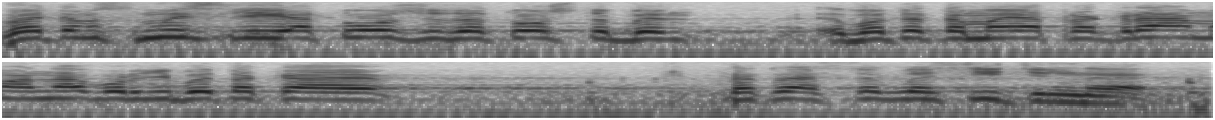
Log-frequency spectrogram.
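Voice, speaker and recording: An extremely high-pitched man at a fairly quick pace, fairly even in intonation, over noticeable background noise. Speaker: politician. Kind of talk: political speech to parliament. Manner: fast.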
